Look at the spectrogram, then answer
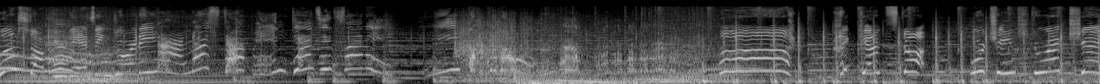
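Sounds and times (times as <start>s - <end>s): cartoon motorcycle engine: 5.5s - 7.5s.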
